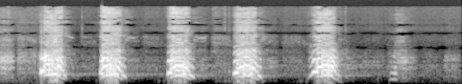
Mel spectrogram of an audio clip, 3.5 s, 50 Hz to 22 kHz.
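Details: On the command "speak", a Doberman Pinscher gives five loud, deep barks about half a second apart, then a softer short yelp. The barks were measured at 128.7 decibels from about 24 inches away.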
